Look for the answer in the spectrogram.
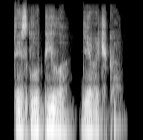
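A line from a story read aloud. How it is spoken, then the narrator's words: Whispered. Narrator (Russian): прошептал он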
